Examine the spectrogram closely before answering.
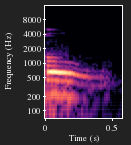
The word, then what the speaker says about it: owe: where is the pronunciation or intonations O-W-E? O. Oh. Oh. Just like you said.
